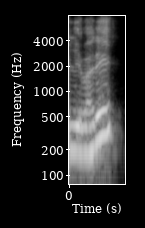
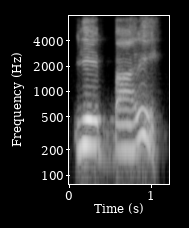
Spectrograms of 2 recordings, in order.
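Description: First: Said in the usual way. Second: "Llevaré" slowly broken up, lye-va-RÉ; final-syllable stress. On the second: Shown as a demonstration. Teacher showing an aguda, slow "Llevaré" stressed on RÉ. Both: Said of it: "Palabra aguda".

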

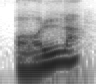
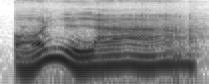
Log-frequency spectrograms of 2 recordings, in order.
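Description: First: Said in the usual way. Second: Squeaky mouse voice; helium voice. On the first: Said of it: "A ver". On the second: Shown as a demonstration. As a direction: chipmunk filter voice. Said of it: "voz de ratita".

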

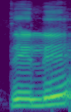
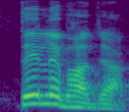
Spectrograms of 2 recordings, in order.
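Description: First: "তেলে" said alone on a rise; word singled out. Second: Said in the usual way. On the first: Shown as a demonstration. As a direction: lift "তেলে" to point at its ending. ("তেলে" আলাদা করে উঠতি সুরে) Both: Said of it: "এ বিভক্তি চিহ্ন আছে".

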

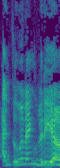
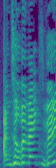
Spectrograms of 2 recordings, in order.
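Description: First: High, small-voiced playful call; softer cutesy sign-off. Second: Playful squealed sign-off. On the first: Vlogger repeating the sign-off to viewers, softer high cutesy voice. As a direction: echo the sign-off high but held back. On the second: Pretend. Vlogger signing off to viewers, high playful squeal. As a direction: sing it out high to the fans. Sign-off, first of two takes.

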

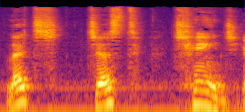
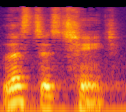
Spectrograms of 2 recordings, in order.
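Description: First: "Let's just change" word by word; three separate words. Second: "let's just change" as one linked chunk; run together. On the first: Teacher showing the three pieces, "Let's just change" separated. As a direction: give each word of "Let's just change" its own beat. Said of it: "요만한데 세 개가 그냥". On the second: Teacher showing three words merging, "let's just change" linked. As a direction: blend "let's just change" without breaks. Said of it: "세 개가 그냥 여름이 돼버리면은". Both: Shown as a demonstration.

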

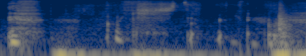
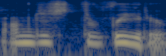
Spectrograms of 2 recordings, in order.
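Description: First: Slow, whispered laugh to self. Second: Said in the usual way. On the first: Real, not acted. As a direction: whisper it slowly through a laugh. Laughing aside, repeats it under breath.

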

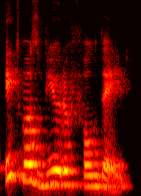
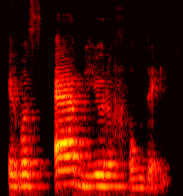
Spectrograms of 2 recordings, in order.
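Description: First: Said in the usual way. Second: "a" set out clearly before "beautiful"; corrected with article. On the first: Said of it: "show the missing articles". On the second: Shown as a demonstration. Student correcting the missing article, stressing "a". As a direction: make the added "a" distinct in "It was a beautiful day". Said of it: "then they say article".

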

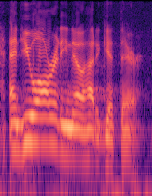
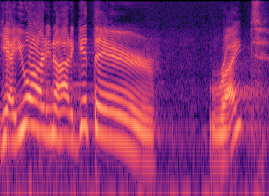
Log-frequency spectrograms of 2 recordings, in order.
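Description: First: Said in the usual way. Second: High, pointed teacher's hint, ending in a question; knowing teacher tease. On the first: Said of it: "That sounds a little provocative". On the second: Retold or imitated. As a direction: tease them like a teacher who knows they know. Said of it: "Like a teacher might do that".

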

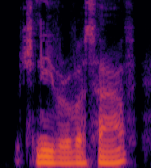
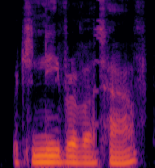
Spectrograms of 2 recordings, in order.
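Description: No difference in how they are said.

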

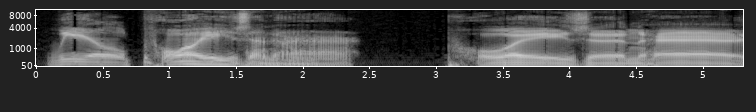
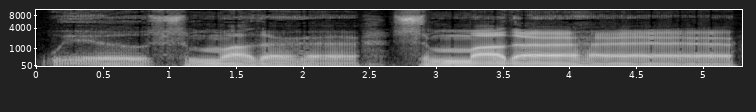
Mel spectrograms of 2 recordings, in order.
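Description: First: Very slow, drawn-out witch threat; witches' shriek. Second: Low, very slow creeping stage whisper; whispering horrors. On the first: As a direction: stretch each word into a menacing witchy cry. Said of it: "shrieked the witches". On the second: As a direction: draw the threat out like a crawling horror. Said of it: "whispered the crawling horrors". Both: A narrator's reading.

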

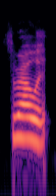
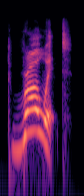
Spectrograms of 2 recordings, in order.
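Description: First: Loud, firm order with level tune; commanding. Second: Loud bark, pitch leaping up and dropping; barked order. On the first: Bully ordering a girl to throw an egg, firm loud command. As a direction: give it as a direct command. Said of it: "commanded Red". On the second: Bully repeating his order after she refuses, sharp loud bark. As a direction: bark it, out of patience. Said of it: "Red barked". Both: A narrator's reading.

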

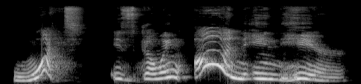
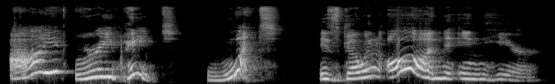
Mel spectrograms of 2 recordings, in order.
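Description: First: Loud, slow, higher demand in a counselor's voice. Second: Slow, loud, much higher repeat; repeated demand. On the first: Missus Periwinkle bursts into the cabin, loud slow demand. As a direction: demand an answer slowly and loudly. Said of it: "she demanded". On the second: Missus Periwinkle repeating her question to the girls, slow and loud. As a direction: drag each word out in anger. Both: A narrator's reading.

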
